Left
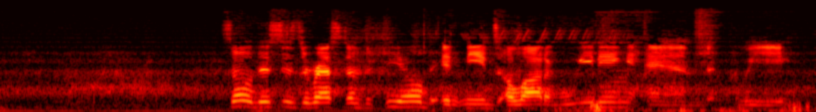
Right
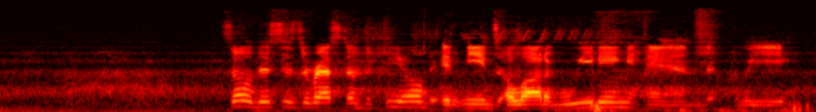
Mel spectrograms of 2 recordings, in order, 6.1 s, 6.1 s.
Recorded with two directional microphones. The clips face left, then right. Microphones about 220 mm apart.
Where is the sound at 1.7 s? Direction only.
20° left (ahead or behind).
